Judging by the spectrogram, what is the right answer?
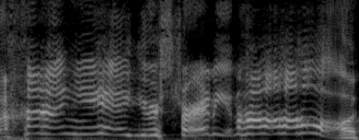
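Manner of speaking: high, mocking American gamer voice.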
